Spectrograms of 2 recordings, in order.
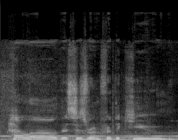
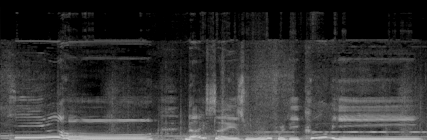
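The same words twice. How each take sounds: First: It is said in an ordinary speaking voice. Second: It is said in a strange put-on voice. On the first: "instead of saying it like that" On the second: "in like this really bizarre voice"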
